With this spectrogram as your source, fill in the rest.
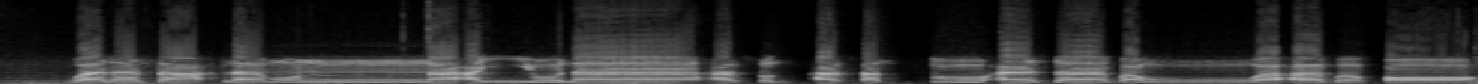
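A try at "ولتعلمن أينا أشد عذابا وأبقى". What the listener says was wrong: Iya, cukup. Barakallahu fik.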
